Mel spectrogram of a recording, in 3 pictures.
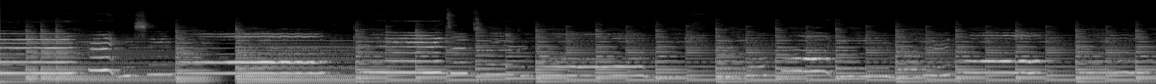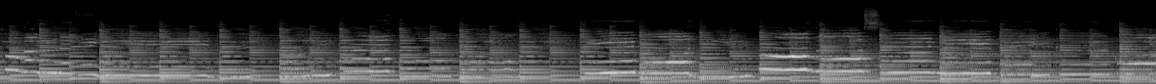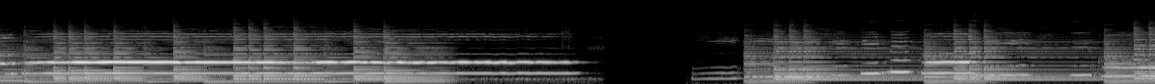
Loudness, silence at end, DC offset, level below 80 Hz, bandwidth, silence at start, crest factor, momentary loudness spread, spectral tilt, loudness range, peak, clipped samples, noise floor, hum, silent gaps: -19 LUFS; 0 s; under 0.1%; -46 dBFS; 11.5 kHz; 0 s; 16 dB; 11 LU; -6.5 dB/octave; 10 LU; -2 dBFS; under 0.1%; -80 dBFS; none; none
